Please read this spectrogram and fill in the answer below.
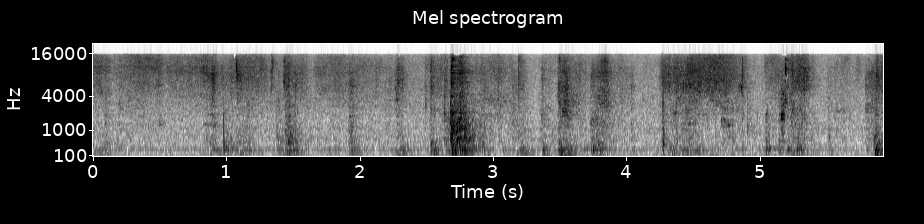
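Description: Cardboard flaps of a large shipping box being lifted and pulled open by hand: scattered scrapes, rustles and dull knocks, the loudest a little under three seconds in.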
